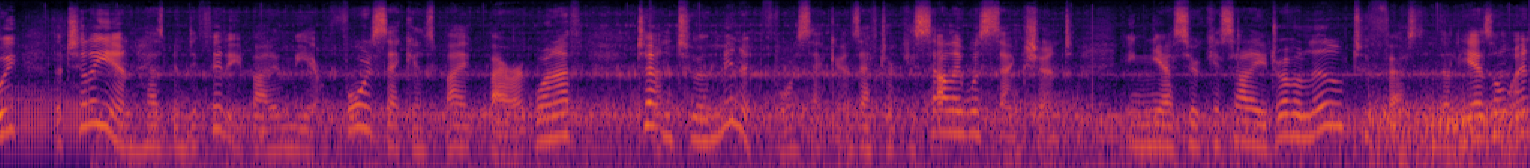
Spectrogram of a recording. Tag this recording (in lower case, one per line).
speech
vehicle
